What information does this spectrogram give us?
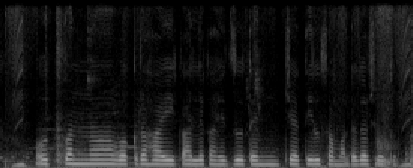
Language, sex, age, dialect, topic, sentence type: Marathi, female, 25-30, Varhadi, banking, statement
